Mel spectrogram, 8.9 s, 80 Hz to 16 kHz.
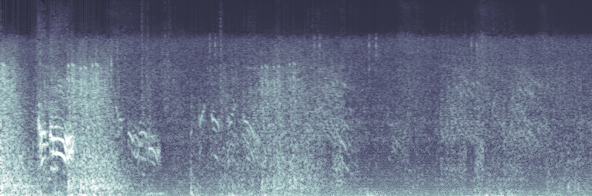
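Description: Turret gunfire in the Star Wars Battlefront 2 video game on an icy harbor map: continuous heavy booming blasts and rumbling fire throughout, loud and dense, with a voice talking over it.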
